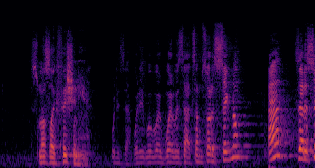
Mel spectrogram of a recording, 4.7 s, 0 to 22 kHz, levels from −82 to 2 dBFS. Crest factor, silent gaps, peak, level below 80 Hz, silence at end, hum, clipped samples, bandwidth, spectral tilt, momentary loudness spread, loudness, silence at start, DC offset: 20 dB; none; -16 dBFS; -68 dBFS; 0 s; none; under 0.1%; 13 kHz; -3.5 dB/octave; 22 LU; -36 LUFS; 0.45 s; under 0.1%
